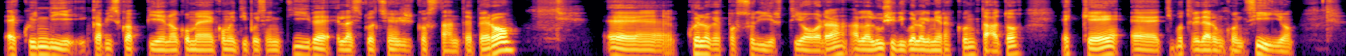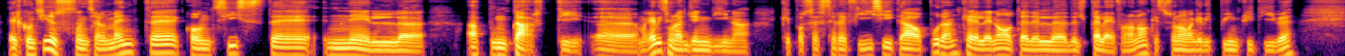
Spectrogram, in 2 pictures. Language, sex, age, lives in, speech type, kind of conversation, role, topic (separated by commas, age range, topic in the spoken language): Italian, male, 25-29, Italy, conversation, advice, advisor, Perché faccio fatica a mantenere una routine di allenamento anche se vorrei essere più attivo?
